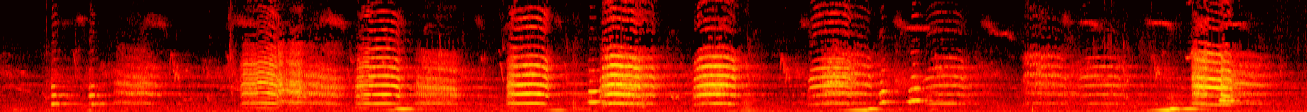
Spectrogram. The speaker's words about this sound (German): Überall Krähen. Grau-rosa Kakadus. Krähen. Kakadus. Corella. Krähen. Corellas. Kakadus. Papageien.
